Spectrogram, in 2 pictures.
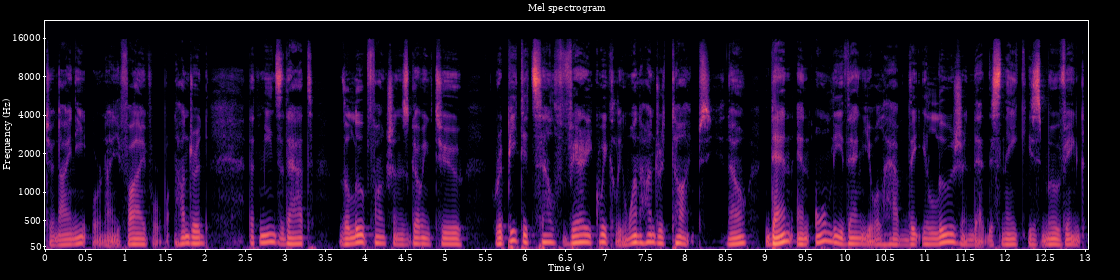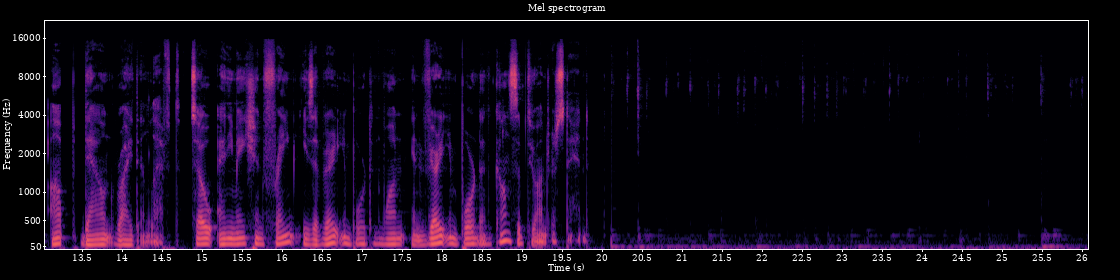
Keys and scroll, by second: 20.3 space, 22.4 space, 22.7 space, 23.9 Tab.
